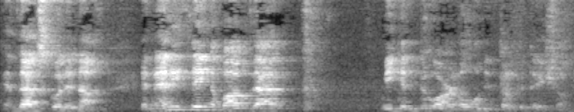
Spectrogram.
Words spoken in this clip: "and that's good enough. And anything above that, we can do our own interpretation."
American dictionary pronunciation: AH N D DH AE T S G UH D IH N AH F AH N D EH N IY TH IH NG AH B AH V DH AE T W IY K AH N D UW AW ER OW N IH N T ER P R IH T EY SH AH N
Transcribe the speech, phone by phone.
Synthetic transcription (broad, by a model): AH N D DH AE T S G UH D IH N AH F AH N EH N IY TH IH NG AH B AH V DH AE T W IY K AH N D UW AW ER OW N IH N T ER P R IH T EY SH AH N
